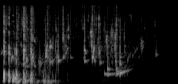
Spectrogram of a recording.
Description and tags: suck drip 1
various sounds made using a short hose and a plastic box full of h2o.
blub, bubble, bubbles, bubbling, drip, gurgle, liquid, suck, sucking, water, wet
